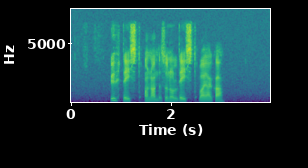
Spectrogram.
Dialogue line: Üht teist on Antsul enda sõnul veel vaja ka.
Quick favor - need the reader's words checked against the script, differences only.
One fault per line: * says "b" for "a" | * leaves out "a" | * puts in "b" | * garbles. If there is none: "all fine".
* leaves out "Antsul"
* says "teist" for "veel"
